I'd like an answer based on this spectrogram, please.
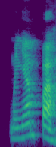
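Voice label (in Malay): "menyampah", Malay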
